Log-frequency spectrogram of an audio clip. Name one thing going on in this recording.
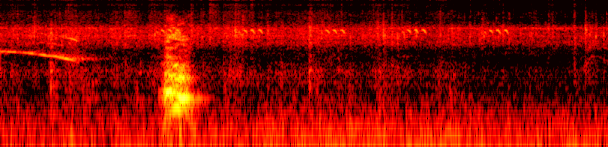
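A campfire crackles nearby.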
